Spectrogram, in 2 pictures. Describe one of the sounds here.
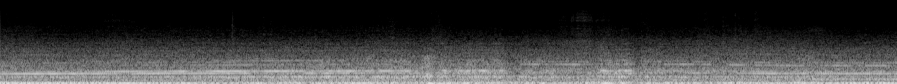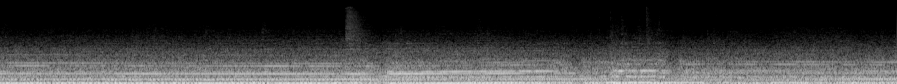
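A bus engine hums and whines steadily while driving.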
